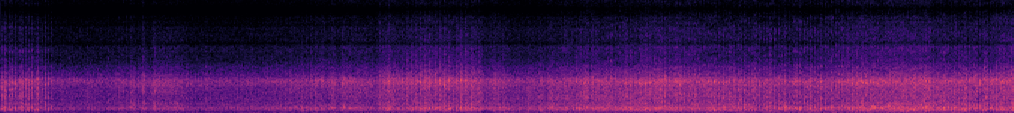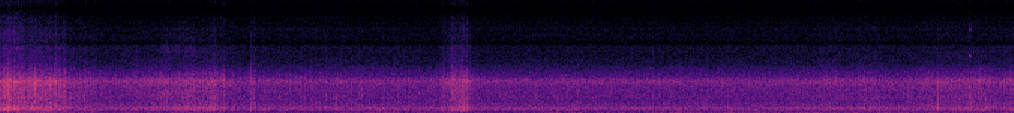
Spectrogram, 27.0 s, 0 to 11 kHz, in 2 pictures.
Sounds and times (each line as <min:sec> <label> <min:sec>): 0:07.6 grasshoppers chirping 0:14.7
